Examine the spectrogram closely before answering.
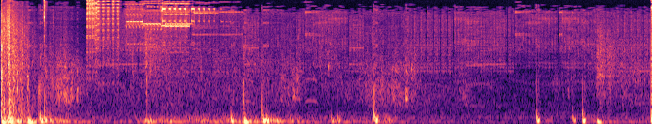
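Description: Electronic beeps and bleeps sound in quick succession.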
